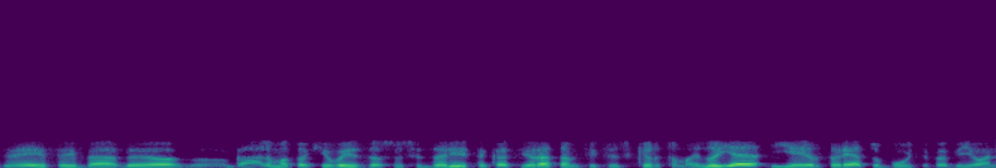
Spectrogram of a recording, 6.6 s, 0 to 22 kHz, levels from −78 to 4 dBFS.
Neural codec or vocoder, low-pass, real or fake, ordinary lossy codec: codec, 24 kHz, 0.9 kbps, DualCodec; 3.6 kHz; fake; MP3, 32 kbps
